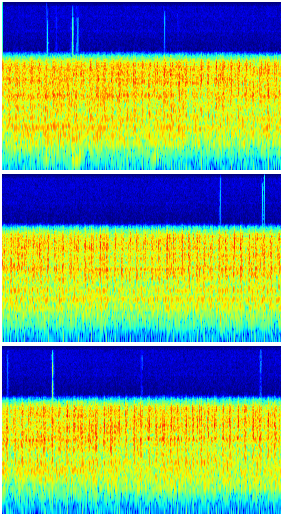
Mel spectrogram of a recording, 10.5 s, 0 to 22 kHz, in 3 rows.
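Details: Toyota 5S-FE engine: steady fast metallic ticking knock, roughly three per second, over a busy idle; a knock from inside the engine, source unclear, owner asking for the cause.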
